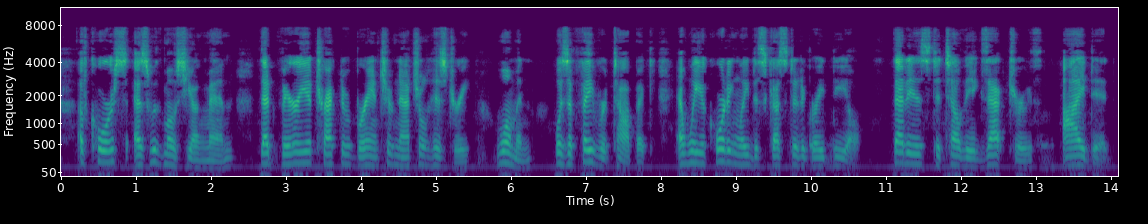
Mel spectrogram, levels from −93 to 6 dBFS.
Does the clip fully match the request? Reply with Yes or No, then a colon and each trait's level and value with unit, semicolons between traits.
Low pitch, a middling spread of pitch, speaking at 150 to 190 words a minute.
No: medium, 155 Hz; average, 4.7 semitones; average, 155 wpm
